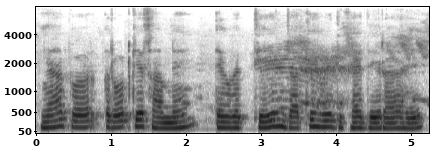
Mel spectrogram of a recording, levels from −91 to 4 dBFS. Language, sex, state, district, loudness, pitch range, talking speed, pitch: Hindi, male, West Bengal, Alipurduar, -13 LUFS, 130-150 Hz, 150 wpm, 140 Hz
